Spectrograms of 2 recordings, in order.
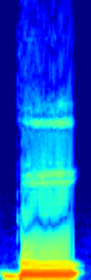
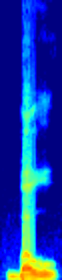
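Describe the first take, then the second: First: The vowel is drawn out and lengthened. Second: The vowel is said quickly and softly. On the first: It turns into a madd letter. The speaker calls it wrong. "इसको ऐसे नहीं पढ़ेंगे" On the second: It is read as a soft leen letter. The speaker calls it right. "थोड़ा जल्दी से पढ़ते हैं और नरमी के साथ पढ़ते हैं"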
